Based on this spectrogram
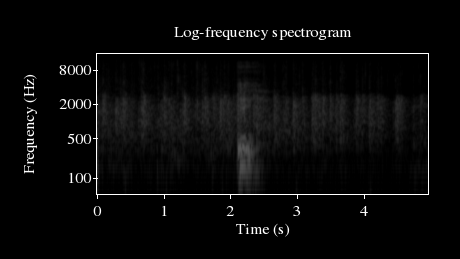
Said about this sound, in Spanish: Amén, gloria a Dios. Y dele una ofrenda de palmas a Cristo también.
